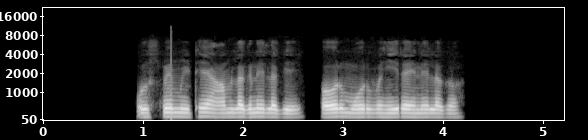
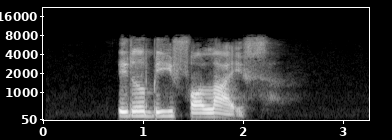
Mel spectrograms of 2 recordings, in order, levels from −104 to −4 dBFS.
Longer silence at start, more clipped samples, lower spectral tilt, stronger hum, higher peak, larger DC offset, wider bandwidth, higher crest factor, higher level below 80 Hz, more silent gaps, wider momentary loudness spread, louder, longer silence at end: first, 0.95 s vs 0.75 s; neither; first, -10 dB/octave vs -5.5 dB/octave; neither; second, -6 dBFS vs -2 dBFS; neither; second, 6.6 kHz vs 7.8 kHz; about the same, 16 dB vs 16 dB; about the same, -62 dBFS vs -64 dBFS; first, 2.62-2.77 s vs none; second, 7 LU vs 17 LU; second, -21 LUFS vs -17 LUFS; about the same, 1.05 s vs 1.05 s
